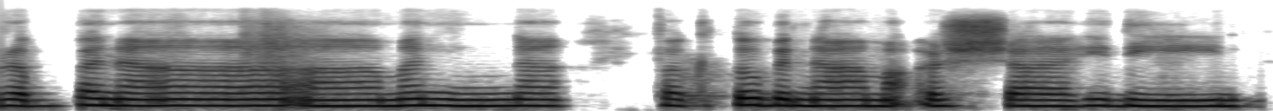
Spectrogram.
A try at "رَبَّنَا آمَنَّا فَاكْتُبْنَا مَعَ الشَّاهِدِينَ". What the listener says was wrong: اس میں بس ایک چیز یہ دیکھو جو آمنا میں نا پر دو حرکہ ہونا چاہیے, تھوڑا چھوٹا ہو گیا. ربنا آمنا, اس طرح کر کے چھوڑ دیں. اور وہ یہ قاف کہیں کہیں پر ٹھیک نہیں ہوا, باقی جگہوں پہ ٹھیک تھا. ٹھیک ہے نا, قاف کا ایک دیکھنا ہے.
